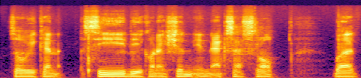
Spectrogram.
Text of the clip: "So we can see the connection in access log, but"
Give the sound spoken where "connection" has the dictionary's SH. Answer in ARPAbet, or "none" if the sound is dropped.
SH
